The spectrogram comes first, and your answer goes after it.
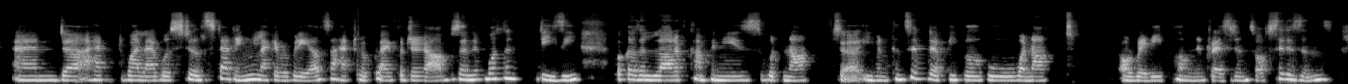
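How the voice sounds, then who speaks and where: Here a woman's voice is somewhat breathy and medium in pitch. She talks at a fairly quick pace with fairly even intonation. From India. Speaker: high tech executive. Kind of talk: interview. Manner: hesitant, many fillers.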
